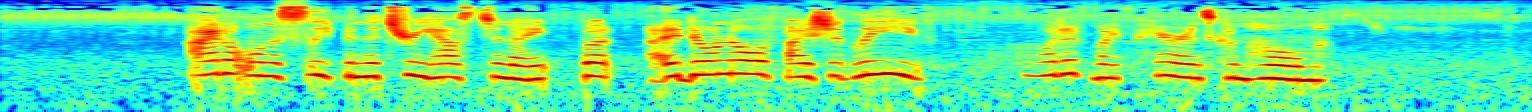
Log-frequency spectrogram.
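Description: A young girl speaks softly and hesitantly.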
